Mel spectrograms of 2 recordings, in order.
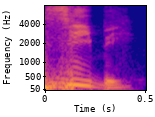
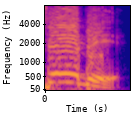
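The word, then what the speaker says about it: Sebi: You said CB. SCBIA. You said CB. Sebe. It's Sebe.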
